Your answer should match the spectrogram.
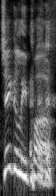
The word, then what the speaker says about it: Jigglypuff: Did I say it right? – No. – How do you say it? – Jigglypuff? – Jigglypuff. – It's a Hillbillypuff. It like, Jigglypuff. Girl. And I was like, oh, damn, well, I got that wrong.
